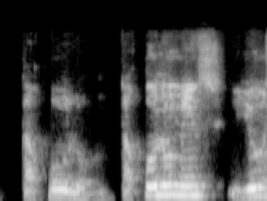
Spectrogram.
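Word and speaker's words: تقولوا: with a fatha, so we adjust the sound of these two, and we move the sukoon on the waw and the sound of waw on the qaf. So this final word becomes taqulu. It's pronounced as taqulu.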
